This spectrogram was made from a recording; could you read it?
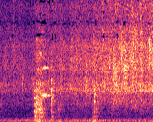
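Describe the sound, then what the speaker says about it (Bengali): Fish fries in hot oil, a steady moderate sizzle with a couple of brief louder bursts as the pieces shift in the pan. "এখানে মাছটা ভাজা হয়ে গেছে, মাছটাকে বের করে নিলাম"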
